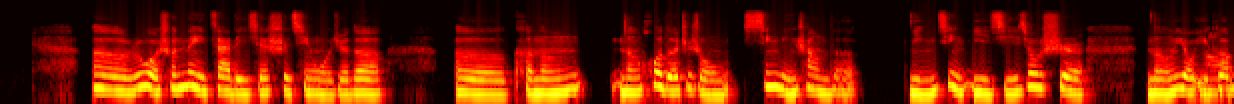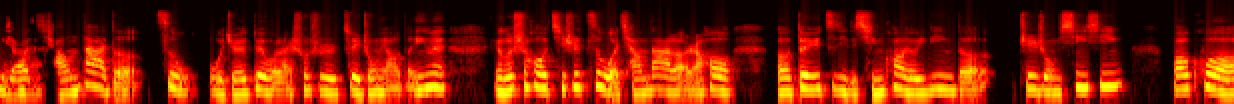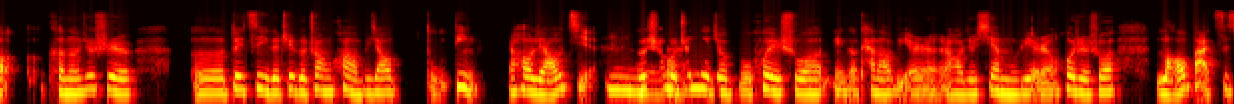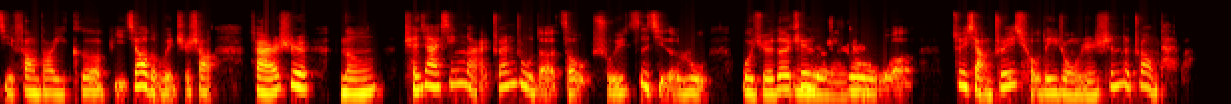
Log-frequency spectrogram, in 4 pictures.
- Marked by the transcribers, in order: other background noise
- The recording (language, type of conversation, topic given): Chinese, podcast, 你是如何停止与他人比较的？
